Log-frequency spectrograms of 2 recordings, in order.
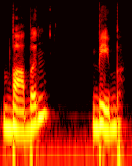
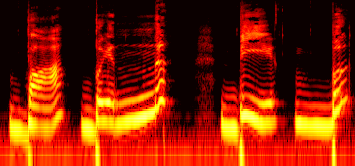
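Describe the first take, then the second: First: There is a pause after each word. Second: Each syllable is said separately with breaks. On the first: "кожне окреме слово ми робимо після нього паузу" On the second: "Ми її розкладаємо на склади"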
